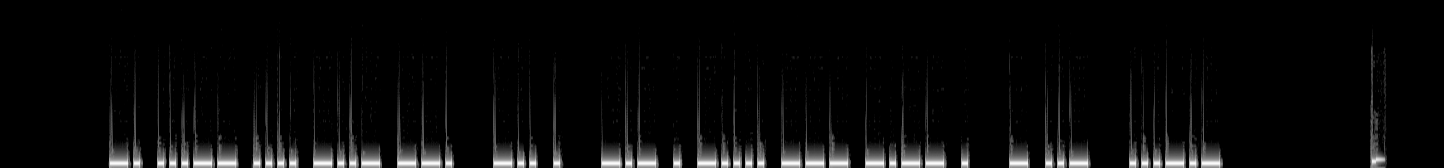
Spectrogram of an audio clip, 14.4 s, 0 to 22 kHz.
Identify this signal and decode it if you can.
Morse code, heard as a keyed tone, about 21 wpm, 700 Hz. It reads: N3HXG DE KE6OYE TU <SK>
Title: Practice QSO - Exchange 4 - Ending - 20wpm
